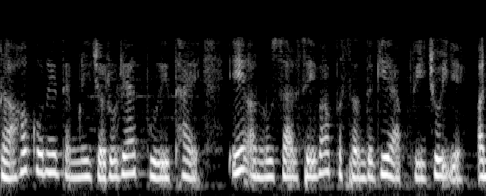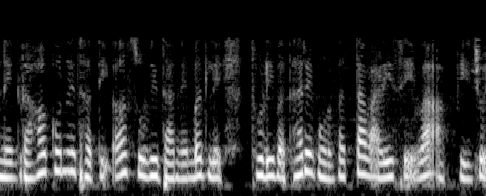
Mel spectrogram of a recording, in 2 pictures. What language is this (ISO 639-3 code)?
guj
